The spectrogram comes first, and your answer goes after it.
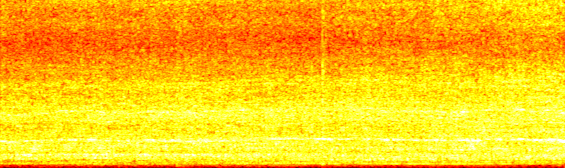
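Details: RV slide-out extending with the RV level and engine off, extend button held in one fluid motion: even, steady whirring motor drone with no catches or grinding; normal slide-out motor operation.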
